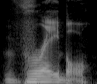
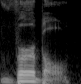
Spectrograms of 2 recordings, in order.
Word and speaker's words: Vrabel: whatever, just say, so the name is pronounced Vrabel, not Mike Verbal.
